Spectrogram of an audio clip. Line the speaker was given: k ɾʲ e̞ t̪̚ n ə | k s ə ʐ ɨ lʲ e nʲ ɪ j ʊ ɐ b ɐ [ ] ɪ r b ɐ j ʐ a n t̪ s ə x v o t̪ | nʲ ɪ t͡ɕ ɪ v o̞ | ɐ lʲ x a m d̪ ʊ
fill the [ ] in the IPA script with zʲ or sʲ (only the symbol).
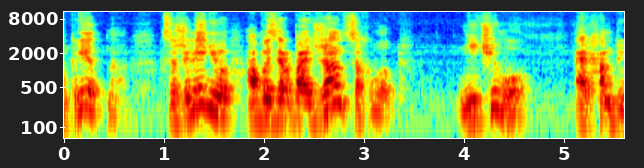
zʲ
